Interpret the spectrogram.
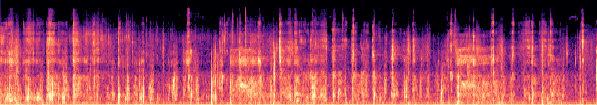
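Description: Close-miked eating: biting, chewing and wet smacking on cooked meat, with many small crisp clicks.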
